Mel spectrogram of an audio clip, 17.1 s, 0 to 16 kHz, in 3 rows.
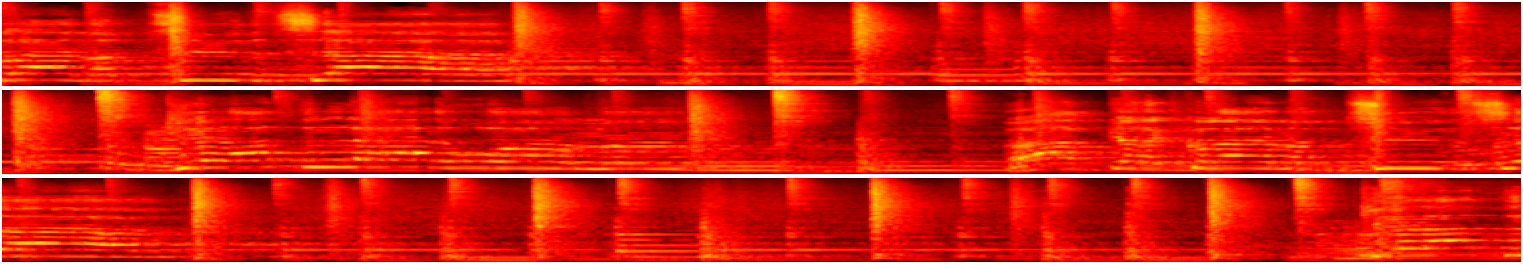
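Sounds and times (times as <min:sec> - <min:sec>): man singing long notes: 0:00.0 - 0:02.3, 0:06.2 - 0:08.5, 0:09.5 - 0:12.5, 0:16.5 - 0:17.0
drum kit with cymbal and snare: 0:00.0 - 0:17.0
electric guitar: 0:00.0 - 0:17.0.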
